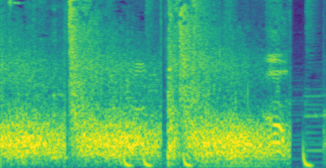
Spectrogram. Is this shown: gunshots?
yes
